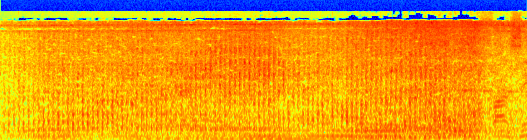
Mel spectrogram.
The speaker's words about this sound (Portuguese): Helicópteros por toda a cidade,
